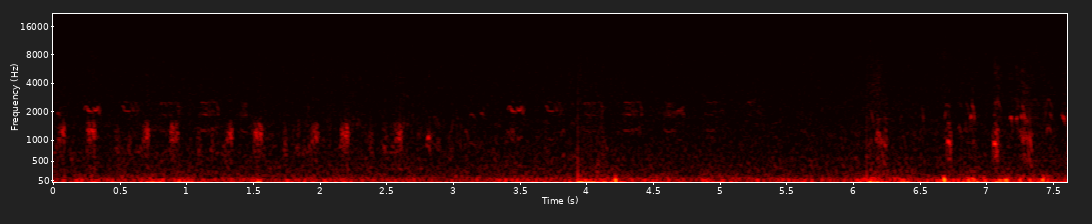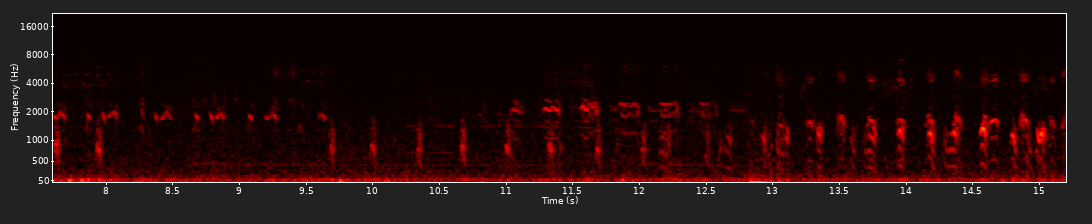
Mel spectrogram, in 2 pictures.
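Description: A chukar gives bursts of rapid, clucking chuck notes, a few seconds apart, against steady low wind rumble.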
